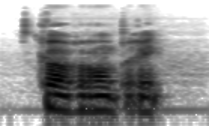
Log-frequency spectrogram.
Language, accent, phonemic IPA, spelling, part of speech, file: French, Canada, /kɔ.ʁɔ̃.pʁe/, corromprai, verb, LL-Q150 (fra)-corromprai.wav
- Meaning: first-person singular simple future of corrompre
